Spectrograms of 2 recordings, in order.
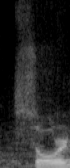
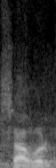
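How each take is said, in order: First: The word has a plain 'or' vowel, like 'sore'. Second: The word has an 'ow' vowel, like 'power'. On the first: The speaker calls it wrong. "सोर नहीं है ये word" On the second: The speaker calls it right. "सावर पढ़ते हैं इसको"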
